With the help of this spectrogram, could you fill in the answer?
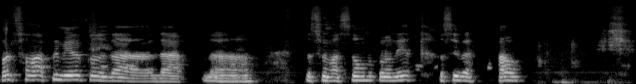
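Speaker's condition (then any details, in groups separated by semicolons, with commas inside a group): Parkinson's disease; Parkinson's disease diagnosed 17 years ago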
